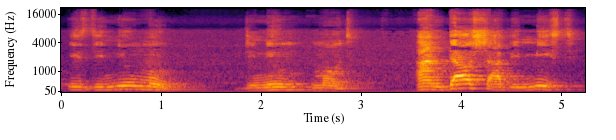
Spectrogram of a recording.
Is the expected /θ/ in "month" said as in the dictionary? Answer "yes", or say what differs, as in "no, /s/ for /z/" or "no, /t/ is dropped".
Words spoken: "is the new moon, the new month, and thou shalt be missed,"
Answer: no, /t/ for /θ/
